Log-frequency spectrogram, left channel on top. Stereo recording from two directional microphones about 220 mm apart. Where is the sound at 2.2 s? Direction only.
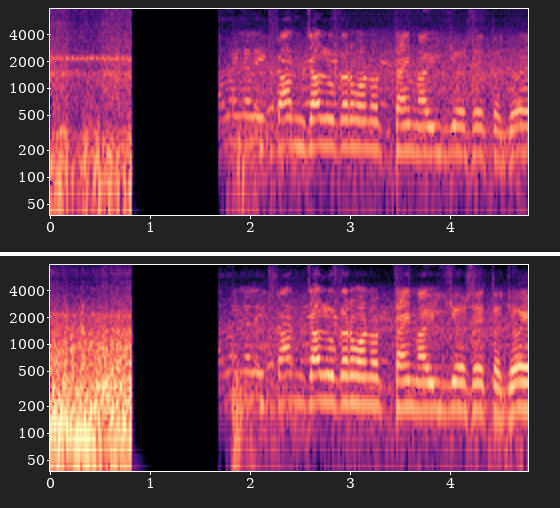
5° left (ahead or behind).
